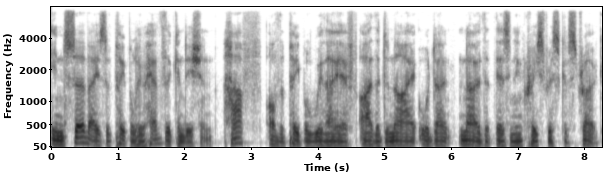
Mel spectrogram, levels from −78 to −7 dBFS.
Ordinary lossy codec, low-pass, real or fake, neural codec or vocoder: Opus, 64 kbps; 7.2 kHz; real; none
